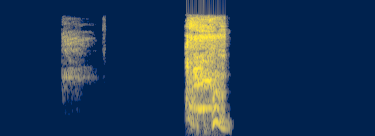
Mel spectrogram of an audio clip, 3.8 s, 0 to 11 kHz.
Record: {"cough_length": "3.8 s", "cough_amplitude": 32767, "cough_signal_mean_std_ratio": 0.28, "survey_phase": "beta (2021-08-13 to 2022-03-07)", "age": "45-64", "gender": "Female", "wearing_mask": "No", "symptom_none": true, "symptom_onset": "6 days", "smoker_status": "Never smoked", "respiratory_condition_asthma": false, "respiratory_condition_other": false, "recruitment_source": "REACT", "submission_delay": "1 day", "covid_test_result": "Negative", "covid_test_method": "RT-qPCR", "influenza_a_test_result": "Unknown/Void", "influenza_b_test_result": "Unknown/Void"}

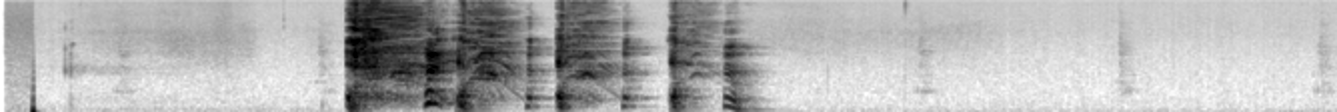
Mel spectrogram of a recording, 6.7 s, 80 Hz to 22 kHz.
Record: {"three_cough_length": "6.7 s", "three_cough_amplitude": 3137, "three_cough_signal_mean_std_ratio": 0.32, "survey_phase": "beta (2021-08-13 to 2022-03-07)", "age": "45-64", "gender": "Female", "wearing_mask": "No", "symptom_cough_any": true, "symptom_runny_or_blocked_nose": true, "symptom_fatigue": true, "symptom_headache": true, "symptom_onset": "3 days", "smoker_status": "Never smoked", "respiratory_condition_asthma": false, "respiratory_condition_other": false, "recruitment_source": "Test and Trace", "submission_delay": "1 day", "covid_test_result": "Positive", "covid_test_method": "ePCR"}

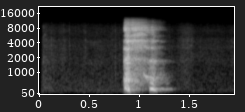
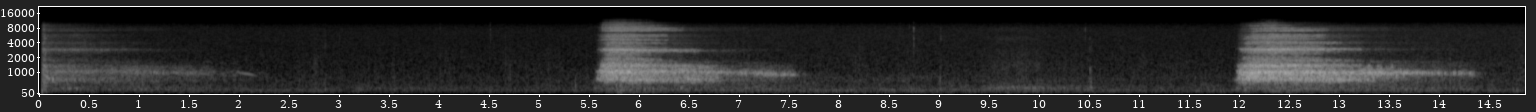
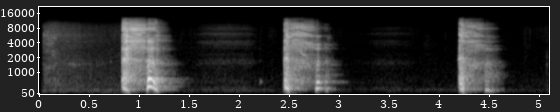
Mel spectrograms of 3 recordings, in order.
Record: {"cough_length": "2.0 s", "cough_amplitude": 17178, "cough_signal_mean_std_ratio": 0.32, "exhalation_length": "14.9 s", "exhalation_amplitude": 1652, "exhalation_signal_mean_std_ratio": 0.42, "three_cough_length": "5.1 s", "three_cough_amplitude": 20066, "three_cough_signal_mean_std_ratio": 0.28, "survey_phase": "beta (2021-08-13 to 2022-03-07)", "age": "65+", "gender": "Female", "wearing_mask": "No", "symptom_none": true, "smoker_status": "Never smoked", "respiratory_condition_asthma": false, "respiratory_condition_other": false, "recruitment_source": "REACT", "submission_delay": "2 days", "covid_test_result": "Negative", "covid_test_method": "RT-qPCR", "influenza_a_test_result": "Negative", "influenza_b_test_result": "Negative"}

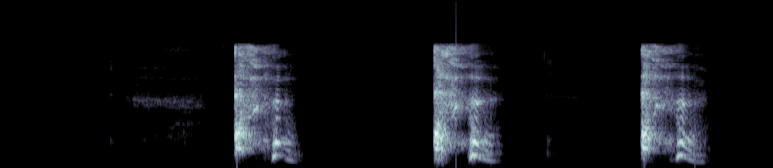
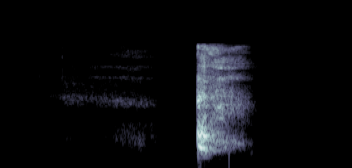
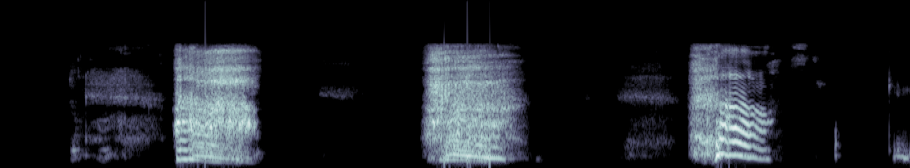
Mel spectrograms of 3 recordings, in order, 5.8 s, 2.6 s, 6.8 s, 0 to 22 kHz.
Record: {"three_cough_length": "5.8 s", "three_cough_amplitude": 29938, "three_cough_signal_mean_std_ratio": 0.31, "cough_length": "2.6 s", "cough_amplitude": 27726, "cough_signal_mean_std_ratio": 0.22, "exhalation_length": "6.8 s", "exhalation_amplitude": 31236, "exhalation_signal_mean_std_ratio": 0.44, "survey_phase": "beta (2021-08-13 to 2022-03-07)", "age": "45-64", "gender": "Female", "wearing_mask": "No", "symptom_none": true, "smoker_status": "Never smoked", "respiratory_condition_asthma": false, "respiratory_condition_other": false, "recruitment_source": "REACT", "submission_delay": "1 day", "covid_test_result": "Negative", "covid_test_method": "RT-qPCR", "influenza_a_test_result": "Negative", "influenza_b_test_result": "Negative"}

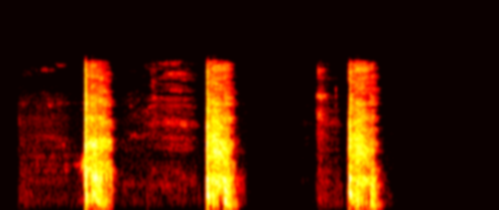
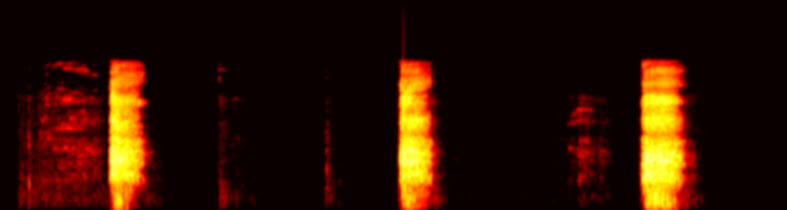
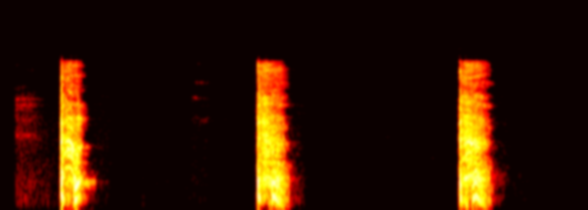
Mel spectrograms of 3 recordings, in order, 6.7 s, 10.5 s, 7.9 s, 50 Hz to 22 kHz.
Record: {"three_cough_length": "6.7 s", "three_cough_amplitude": 29122, "three_cough_signal_mean_std_ratio": 0.28, "exhalation_length": "10.5 s", "exhalation_amplitude": 32768, "exhalation_signal_mean_std_ratio": 0.27, "cough_length": "7.9 s", "cough_amplitude": 28742, "cough_signal_mean_std_ratio": 0.28, "survey_phase": "alpha (2021-03-01 to 2021-08-12)", "age": "18-44", "gender": "Male", "wearing_mask": "No", "symptom_cough_any": true, "symptom_fatigue": true, "smoker_status": "Ex-smoker", "respiratory_condition_asthma": false, "respiratory_condition_other": false, "recruitment_source": "Test and Trace", "submission_delay": "1 day", "covid_test_result": "Positive", "covid_test_method": "RT-qPCR", "covid_ct_value": 14.5, "covid_ct_gene": "ORF1ab gene", "covid_ct_mean": 15.3, "covid_viral_load": "9900000 copies/ml", "covid_viral_load_category": "High viral load (>1M copies/ml)"}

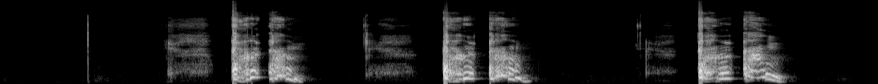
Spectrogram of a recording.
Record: {"three_cough_length": "8.8 s", "three_cough_amplitude": 32768, "three_cough_signal_mean_std_ratio": 0.37, "survey_phase": "beta (2021-08-13 to 2022-03-07)", "age": "65+", "gender": "Female", "wearing_mask": "No", "symptom_none": true, "smoker_status": "Ex-smoker", "respiratory_condition_asthma": false, "respiratory_condition_other": false, "recruitment_source": "REACT", "submission_delay": "3 days", "covid_test_result": "Negative", "covid_test_method": "RT-qPCR", "influenza_a_test_result": "Negative", "influenza_b_test_result": "Negative"}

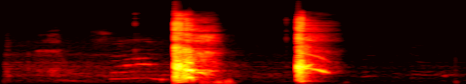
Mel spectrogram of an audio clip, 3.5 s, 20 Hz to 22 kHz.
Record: {"cough_length": "3.5 s", "cough_amplitude": 32761, "cough_signal_mean_std_ratio": 0.23, "survey_phase": "beta (2021-08-13 to 2022-03-07)", "age": "45-64", "gender": "Female", "wearing_mask": "Yes", "symptom_none": true, "smoker_status": "Never smoked", "respiratory_condition_asthma": false, "respiratory_condition_other": false, "recruitment_source": "REACT", "submission_delay": "3 days", "covid_test_result": "Negative", "covid_test_method": "RT-qPCR", "influenza_a_test_result": "Negative", "influenza_b_test_result": "Negative"}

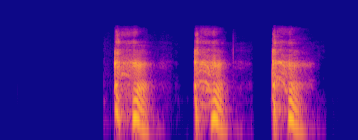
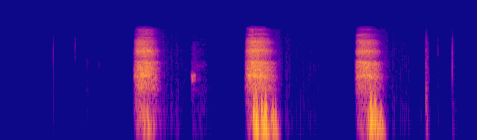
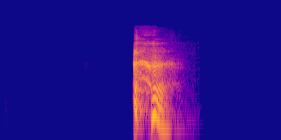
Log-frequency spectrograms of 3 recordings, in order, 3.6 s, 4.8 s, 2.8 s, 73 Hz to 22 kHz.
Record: {"three_cough_length": "3.6 s", "three_cough_amplitude": 28699, "three_cough_signal_mean_std_ratio": 0.37, "exhalation_length": "4.8 s", "exhalation_amplitude": 27412, "exhalation_signal_mean_std_ratio": 0.29, "cough_length": "2.8 s", "cough_amplitude": 28269, "cough_signal_mean_std_ratio": 0.25, "survey_phase": "beta (2021-08-13 to 2022-03-07)", "age": "18-44", "gender": "Male", "wearing_mask": "No", "symptom_none": true, "smoker_status": "Never smoked", "respiratory_condition_asthma": false, "respiratory_condition_other": false, "recruitment_source": "REACT", "submission_delay": "1 day", "covid_test_result": "Negative", "covid_test_method": "RT-qPCR", "influenza_a_test_result": "Negative", "influenza_b_test_result": "Negative"}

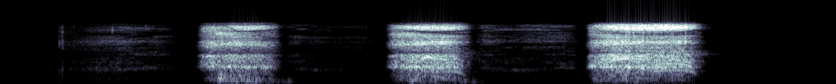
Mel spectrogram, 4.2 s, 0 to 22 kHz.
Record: {"exhalation_length": "4.2 s", "exhalation_amplitude": 31643, "exhalation_signal_mean_std_ratio": 0.46, "survey_phase": "beta (2021-08-13 to 2022-03-07)", "age": "18-44", "gender": "Female", "wearing_mask": "No", "symptom_cough_any": true, "symptom_sore_throat": true, "symptom_fatigue": true, "symptom_fever_high_temperature": true, "symptom_headache": true, "symptom_other": true, "symptom_onset": "3 days", "smoker_status": "Current smoker (e-cigarettes or vapes only)", "respiratory_condition_asthma": true, "respiratory_condition_other": false, "recruitment_source": "Test and Trace", "submission_delay": "2 days", "covid_test_result": "Positive", "covid_test_method": "RT-qPCR", "covid_ct_value": 17.7, "covid_ct_gene": "ORF1ab gene", "covid_ct_mean": 17.9, "covid_viral_load": "1300000 copies/ml", "covid_viral_load_category": "High viral load (>1M copies/ml)"}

